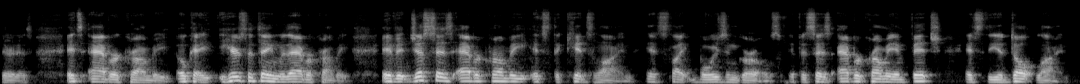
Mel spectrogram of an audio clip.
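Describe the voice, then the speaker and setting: An eBay reseller, exhausted and hiccuping late at night, chats casually on his vlog about what he has resold. He speaks in an expressive mid-range voice at a moderate pace, often using fillers and correcting himself.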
